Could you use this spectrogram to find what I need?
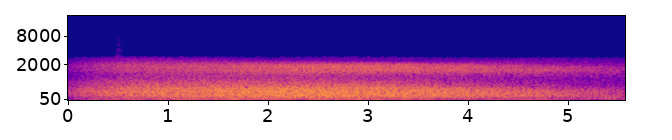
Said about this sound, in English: And there was a sonification, turning the image the EHT collected into sound. I want to play a selection of this and have you tell us what we're hearing.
